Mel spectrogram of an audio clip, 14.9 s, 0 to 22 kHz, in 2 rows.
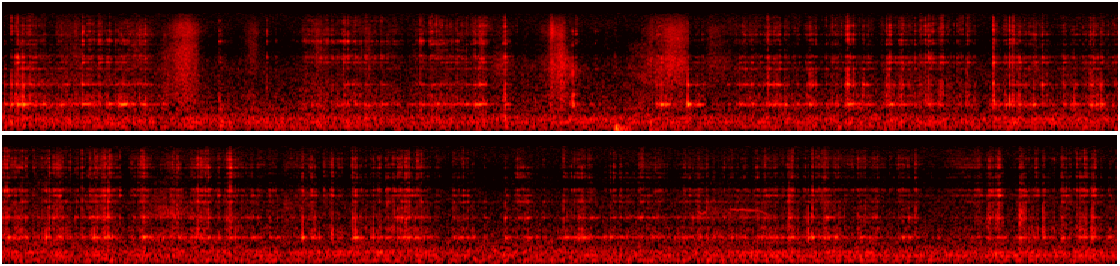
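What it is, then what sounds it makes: Mosaic glass candle holder. Fingertips and nails of both hands tap and scratch the sides of a colored mosaic glass candle holder with a lit candle inside. The result is a steady run of quick, dry glassy clicks and scrapes over a constant low hum, with a faint ring near 750 Hz and brighter crackles in the high range.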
